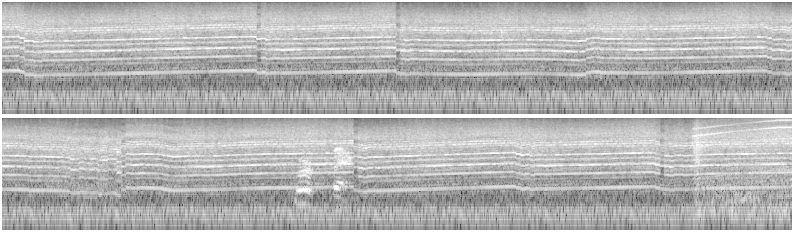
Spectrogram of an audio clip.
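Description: A racing car engine whines steadily, its pitch climbing and dropping sharply with each gear change.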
